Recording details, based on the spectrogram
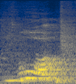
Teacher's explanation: la H no suena, y no impide la formación del diptongo o del hiato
